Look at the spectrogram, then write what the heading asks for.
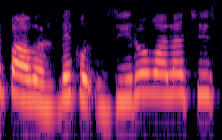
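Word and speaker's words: XOR: वन जर one zero जर zero इसको जर ऐसे प्रोनाउंस करते हैं जर ऑपरेटर तो अगर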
